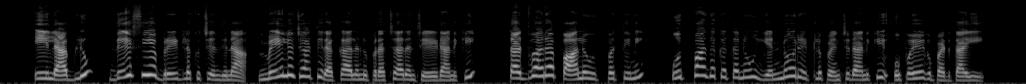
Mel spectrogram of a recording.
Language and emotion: Telugu, neutral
